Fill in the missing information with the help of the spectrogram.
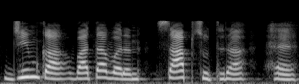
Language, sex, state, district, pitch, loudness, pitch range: Hindi, female, Jharkhand, Palamu, 265 Hz, -17 LUFS, 250-300 Hz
